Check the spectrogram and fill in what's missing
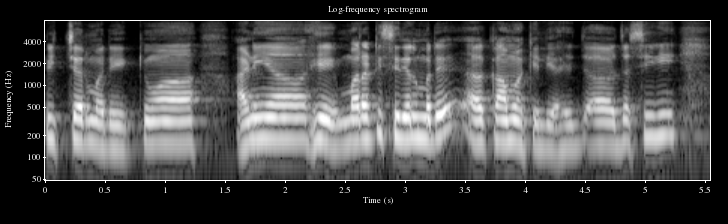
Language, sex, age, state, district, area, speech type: Marathi, male, 45-60, Maharashtra, Raigad, rural, spontaneous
